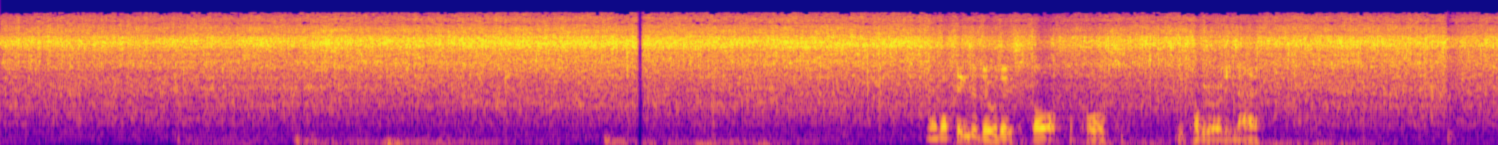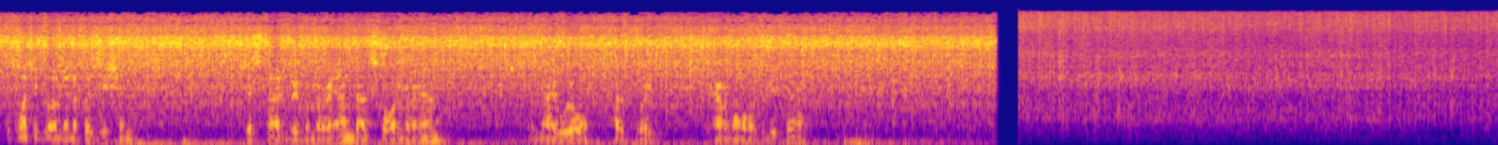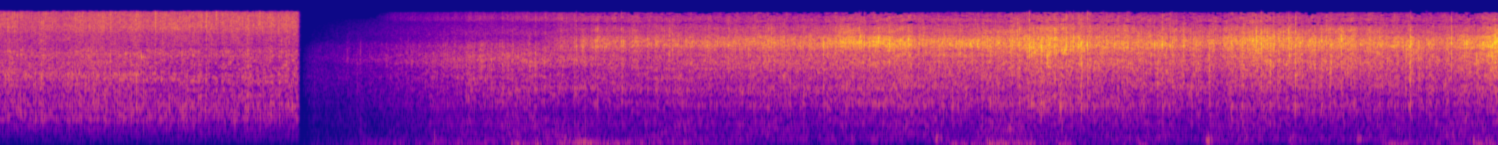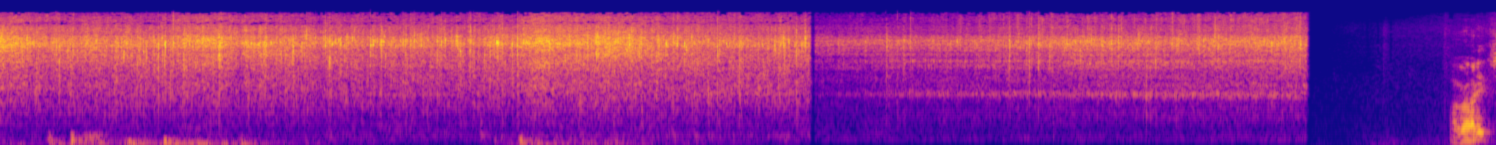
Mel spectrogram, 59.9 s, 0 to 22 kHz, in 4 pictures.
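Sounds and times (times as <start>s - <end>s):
scallops sizzling in a frying pan: 0.0s - 33.0s, 33.6s - 58.0s.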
